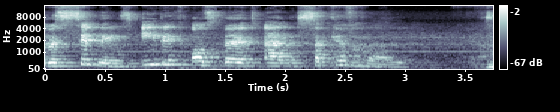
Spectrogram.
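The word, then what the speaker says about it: Sacheverell: Um there were siblings Edith Osbbert and Sakal, that's how it's pronounced.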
